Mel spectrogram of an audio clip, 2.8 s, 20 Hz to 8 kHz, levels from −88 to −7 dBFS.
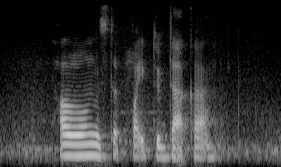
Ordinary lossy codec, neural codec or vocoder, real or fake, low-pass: none; codec, 16 kHz, 1 kbps, X-Codec, HuBERT features, trained on balanced general audio; fake; 7.2 kHz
